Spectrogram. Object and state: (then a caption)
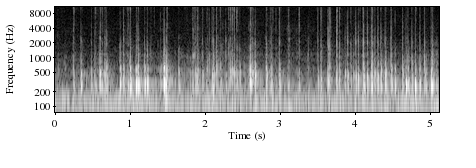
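Plastic hairbrush tapped and scratched with nails. Long acrylic nails tap the hollow plastic back of a pink plastic detangling hairbrush and scratch its black bristles close to the mic. The result is a dense stream of quick, dry plastic taps and crackly scratches with a hollow mid-pitched body and bright edges, each tap dying away almost instantly.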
